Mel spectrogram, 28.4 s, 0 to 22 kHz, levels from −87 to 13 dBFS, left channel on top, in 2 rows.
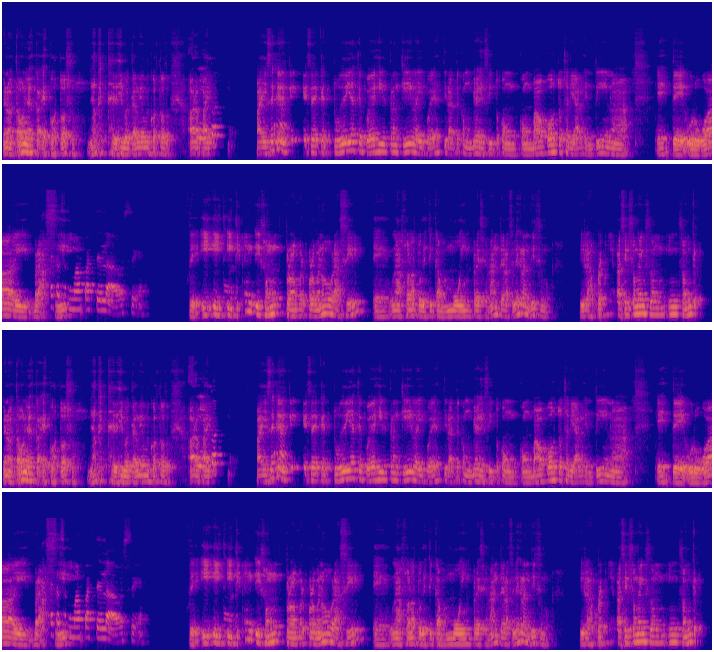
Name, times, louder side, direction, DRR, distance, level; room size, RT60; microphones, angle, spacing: voice 1, 0.0-4.2 5.1-15.6 17.9-25.2 25.8-28.1, equal, 10° left, 2 dB, 4.3 m, -31 dB
voice 2, 3.9-4.3 5.4-5.7 15.3-17.0 18.6-18.8 25.9-26.2, right 2 dB, 30° right, 6 dB, 2.3 m, -35 dB
29.5 x 10.5 x 2.4 m, 0.30 s
head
